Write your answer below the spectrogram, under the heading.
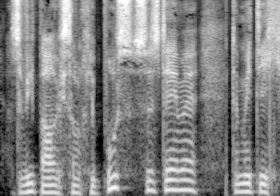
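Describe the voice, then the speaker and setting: On a very clean recording with a silent background, a man talks at a moderate pace in a dark, mellow tone that is somewhat breathy. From Austria, Tyrol. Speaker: computer science professor. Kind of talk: interview. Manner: many filler sounds, repeats words.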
